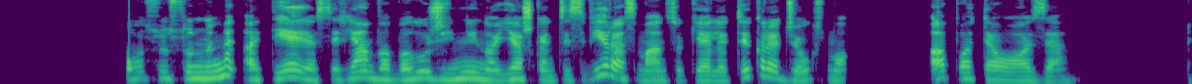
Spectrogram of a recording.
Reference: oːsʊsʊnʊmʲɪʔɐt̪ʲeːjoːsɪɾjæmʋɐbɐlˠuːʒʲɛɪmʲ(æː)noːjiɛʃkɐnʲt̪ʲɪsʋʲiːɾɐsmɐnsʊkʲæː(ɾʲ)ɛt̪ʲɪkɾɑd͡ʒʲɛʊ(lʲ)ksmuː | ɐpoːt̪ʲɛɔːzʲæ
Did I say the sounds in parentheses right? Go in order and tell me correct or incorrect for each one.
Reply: incorrect: iː, incorrect: lʲ, incorrect: none

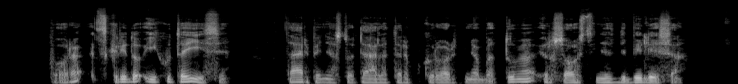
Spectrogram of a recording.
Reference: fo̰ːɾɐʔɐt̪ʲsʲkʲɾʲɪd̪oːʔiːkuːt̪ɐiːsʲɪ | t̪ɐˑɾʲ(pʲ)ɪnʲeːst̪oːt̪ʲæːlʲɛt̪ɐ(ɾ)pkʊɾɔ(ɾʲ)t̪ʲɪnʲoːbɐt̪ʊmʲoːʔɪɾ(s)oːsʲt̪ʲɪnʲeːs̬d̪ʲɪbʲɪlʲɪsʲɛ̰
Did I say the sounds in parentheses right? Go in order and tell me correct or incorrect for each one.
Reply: correct, correct, correct, correct

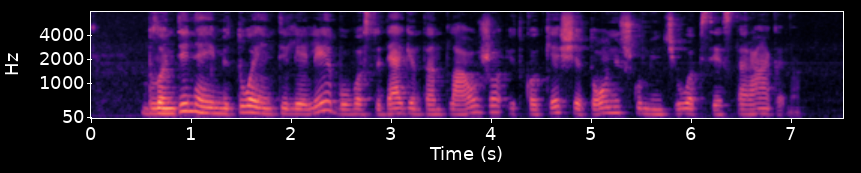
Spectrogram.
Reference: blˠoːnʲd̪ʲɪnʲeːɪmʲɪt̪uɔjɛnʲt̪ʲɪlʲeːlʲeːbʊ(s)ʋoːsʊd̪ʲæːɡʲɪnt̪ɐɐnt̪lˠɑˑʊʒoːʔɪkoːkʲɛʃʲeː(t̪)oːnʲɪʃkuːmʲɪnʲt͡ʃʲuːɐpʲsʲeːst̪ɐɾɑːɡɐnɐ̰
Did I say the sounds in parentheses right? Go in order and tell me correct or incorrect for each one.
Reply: incorrect: none, correct

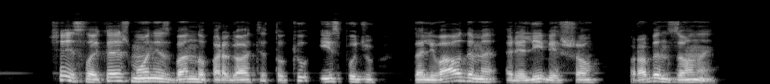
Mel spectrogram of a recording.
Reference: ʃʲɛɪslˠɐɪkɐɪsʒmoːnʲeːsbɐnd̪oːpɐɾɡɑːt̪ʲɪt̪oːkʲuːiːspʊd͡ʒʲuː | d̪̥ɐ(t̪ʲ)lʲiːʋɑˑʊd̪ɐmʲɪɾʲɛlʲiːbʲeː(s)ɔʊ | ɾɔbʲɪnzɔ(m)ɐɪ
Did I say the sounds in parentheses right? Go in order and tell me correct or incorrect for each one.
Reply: incorrect: none, incorrect: ʃ, incorrect: n

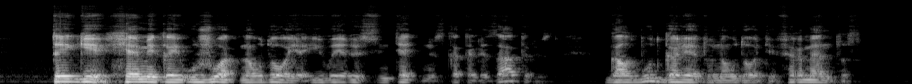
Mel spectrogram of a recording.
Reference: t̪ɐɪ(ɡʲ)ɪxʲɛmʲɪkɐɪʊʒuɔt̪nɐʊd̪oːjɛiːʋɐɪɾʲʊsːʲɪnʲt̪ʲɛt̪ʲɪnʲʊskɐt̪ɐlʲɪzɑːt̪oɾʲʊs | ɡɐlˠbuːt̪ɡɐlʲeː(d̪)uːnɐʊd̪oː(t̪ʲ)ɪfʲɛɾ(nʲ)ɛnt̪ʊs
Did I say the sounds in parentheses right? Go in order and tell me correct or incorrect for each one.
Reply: correct, incorrect: t̪, correct, incorrect: mʲ

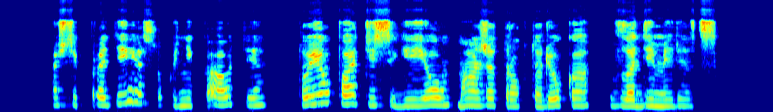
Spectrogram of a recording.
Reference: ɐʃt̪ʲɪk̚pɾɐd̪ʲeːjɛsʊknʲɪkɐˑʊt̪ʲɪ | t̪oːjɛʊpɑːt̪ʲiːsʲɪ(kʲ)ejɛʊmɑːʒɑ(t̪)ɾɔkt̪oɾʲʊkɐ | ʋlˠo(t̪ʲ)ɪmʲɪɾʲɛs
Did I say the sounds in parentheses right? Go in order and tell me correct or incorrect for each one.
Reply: incorrect: ɡʲ, correct, incorrect: d̪ʲ

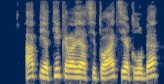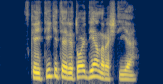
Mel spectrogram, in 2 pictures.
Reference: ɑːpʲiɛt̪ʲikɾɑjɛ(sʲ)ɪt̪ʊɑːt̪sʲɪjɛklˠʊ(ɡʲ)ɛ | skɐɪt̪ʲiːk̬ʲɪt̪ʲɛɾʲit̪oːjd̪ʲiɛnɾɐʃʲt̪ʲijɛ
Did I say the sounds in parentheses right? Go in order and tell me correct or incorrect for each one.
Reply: correct, incorrect: bʲ

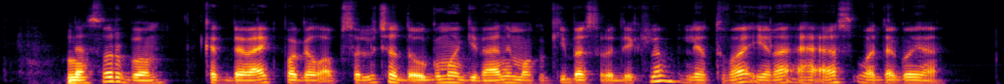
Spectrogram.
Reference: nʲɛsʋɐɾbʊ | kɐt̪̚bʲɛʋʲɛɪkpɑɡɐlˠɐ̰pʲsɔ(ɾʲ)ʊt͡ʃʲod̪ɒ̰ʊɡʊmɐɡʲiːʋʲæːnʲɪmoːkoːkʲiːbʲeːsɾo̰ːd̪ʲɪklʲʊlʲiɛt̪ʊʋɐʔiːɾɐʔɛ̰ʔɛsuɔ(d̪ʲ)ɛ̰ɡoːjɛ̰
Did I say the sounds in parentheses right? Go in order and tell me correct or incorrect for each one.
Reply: incorrect: lʲ, correct

